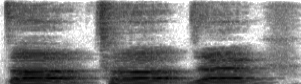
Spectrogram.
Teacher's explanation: तो आप गौर करना और बैठ करके ध्यान से इनको बोलना, तब देखोगे कि जैसे ही आप चाय बोलोगे, जैसे ही आप चाय बोलोगे तो जिह्वा है वो झट से ऊपर चली जाएगी और तालु से स्पर्श करके आएगी। च छ ज, जिह्वा है वो तालु से स्पर्श करके आएगी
